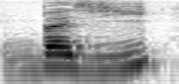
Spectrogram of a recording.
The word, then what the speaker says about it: Bazi: the deep and the en chinois en français prononcés basi qu'est ce que veut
